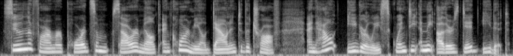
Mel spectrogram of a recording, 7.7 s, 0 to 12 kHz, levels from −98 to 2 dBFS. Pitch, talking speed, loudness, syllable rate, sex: 200 Hz, 185 wpm, -15 LUFS, 4.5 syllables/s, female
